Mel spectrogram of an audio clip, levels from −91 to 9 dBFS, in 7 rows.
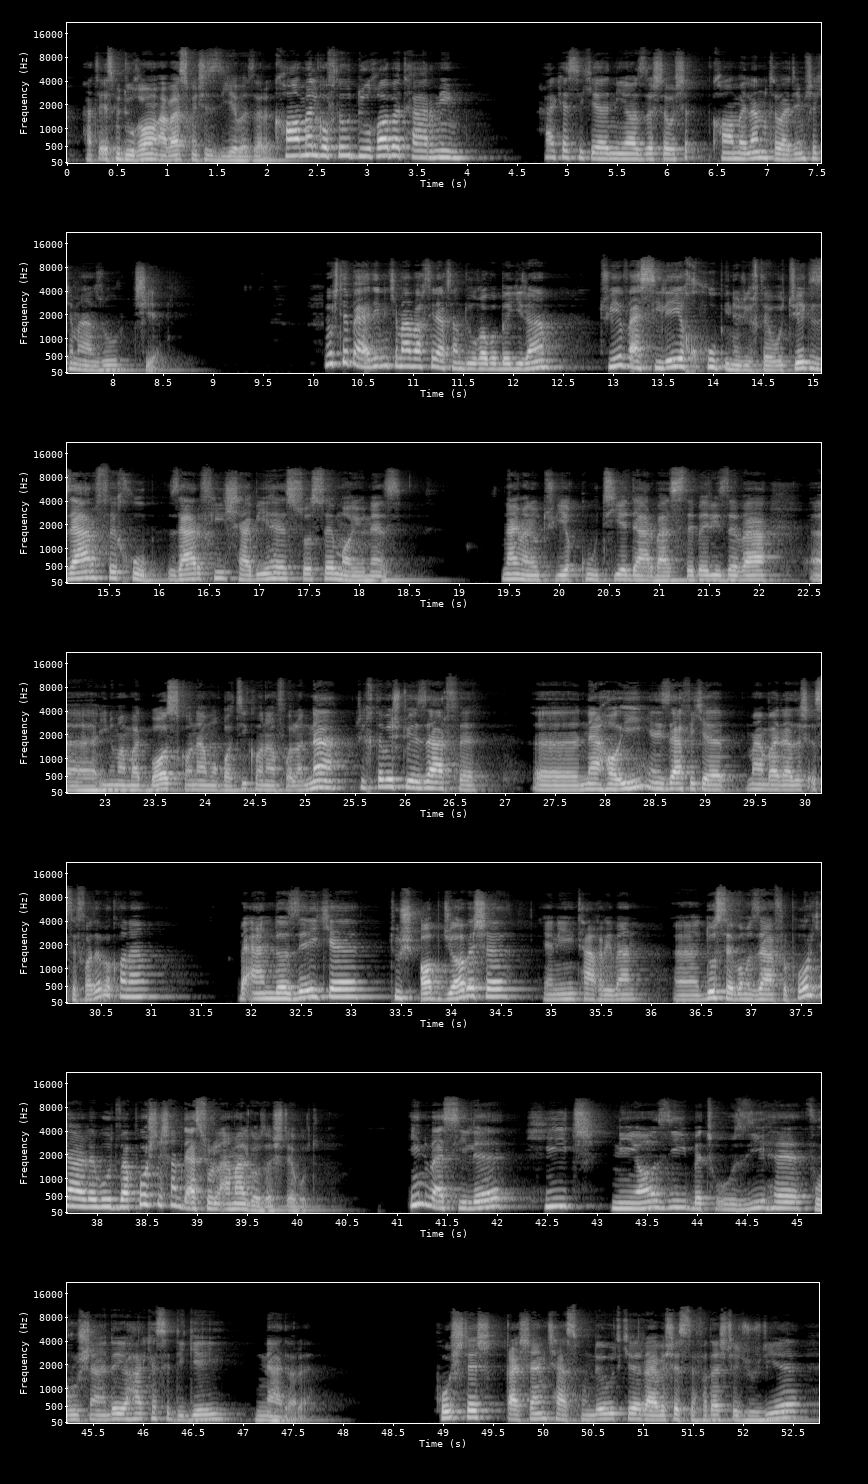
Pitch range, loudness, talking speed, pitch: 130-190 Hz, -19 LUFS, 145 wpm, 150 Hz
